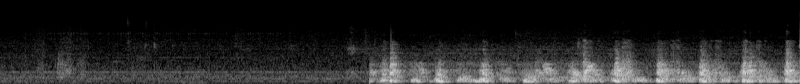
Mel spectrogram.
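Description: Fetal heartbeat picked up by an ultrasound Doppler during a pregnancy scan and played through the machine's speaker: a fast, even pulsing beat, a little over two beats a second. It starts about three and a half seconds in, after quiet room tone.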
